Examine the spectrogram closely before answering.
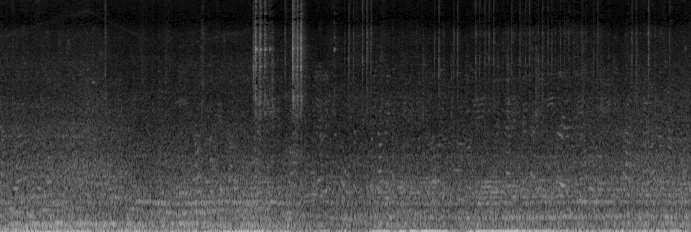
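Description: An old diesel city bus engine drones from inside as the bus drives along a road.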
